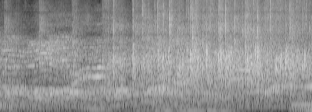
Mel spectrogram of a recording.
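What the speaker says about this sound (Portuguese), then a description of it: "Palmas bem fortes para Jesus." A church congregation claps loudly alongside music and voices, the applause swelling into a dense, sustained roar over sung or spoken tones.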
